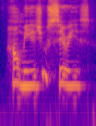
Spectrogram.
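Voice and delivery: high, loud disbelief; incredulous. Real, not acted. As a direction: react like he can't believe it. Incredulous reaction to mistake.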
